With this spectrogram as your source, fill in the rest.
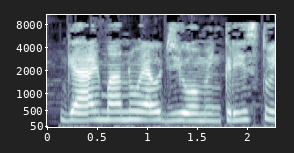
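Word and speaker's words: Guy Manuel de Homem-Christo: Guy Manuel de Homem Cristo e Thomas Bangalter.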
